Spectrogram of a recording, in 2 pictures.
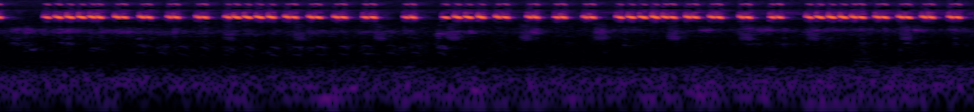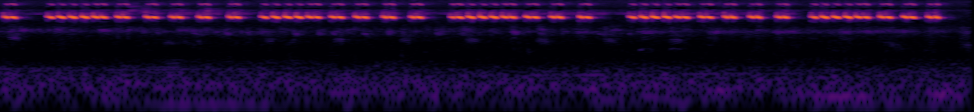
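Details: Rice-field crickets give rapid trains of piercing, evenly pulsed chirps, each burst lasting about a second, repeated almost without pause above a quiet low background hum.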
